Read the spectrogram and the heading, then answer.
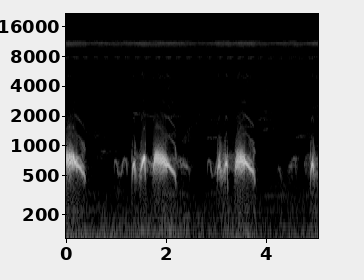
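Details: Cooing of a decoy spotted dove used to attract others. Each phrase has quick short notes and a strong drawn-out coo sliding downward, with quieter wavering coos between phrases.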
